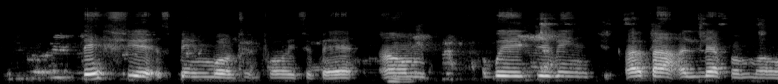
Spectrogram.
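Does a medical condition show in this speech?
Yes: motor neurone disease; bulbar onset.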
